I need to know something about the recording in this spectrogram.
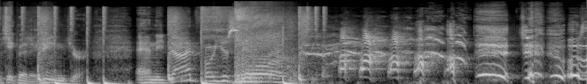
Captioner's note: bursts out laughing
